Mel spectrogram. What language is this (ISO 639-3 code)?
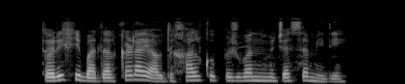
pus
